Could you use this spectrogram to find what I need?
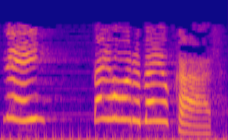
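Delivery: high, loud little pig putting her foot down; indignant pig. Acted. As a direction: insist firmly as the little pig. Varkentje insists, pig voice.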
